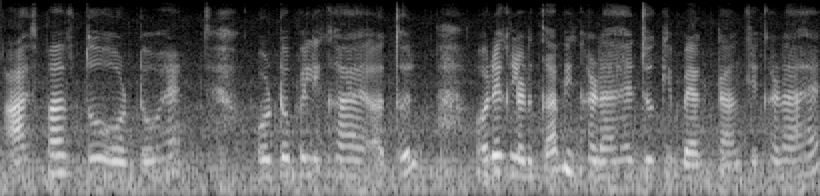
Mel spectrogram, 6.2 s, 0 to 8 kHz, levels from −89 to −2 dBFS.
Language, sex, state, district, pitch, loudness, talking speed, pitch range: Hindi, female, Haryana, Jhajjar, 210 Hz, -21 LUFS, 215 wpm, 205-235 Hz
